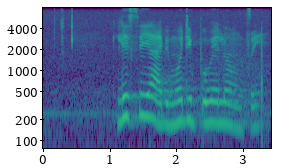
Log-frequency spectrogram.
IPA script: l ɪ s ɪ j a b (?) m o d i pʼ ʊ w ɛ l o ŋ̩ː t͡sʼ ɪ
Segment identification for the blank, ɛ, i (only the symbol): i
